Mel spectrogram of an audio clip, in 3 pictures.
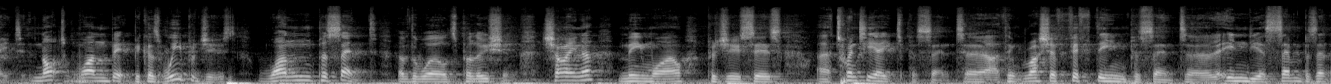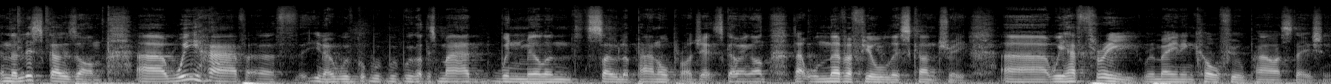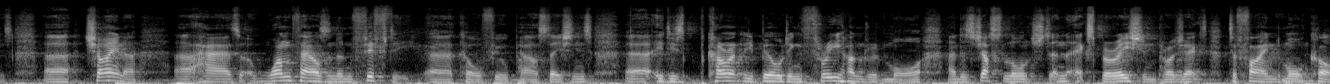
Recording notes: LIVE from The Battle of Ideas Festival!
